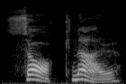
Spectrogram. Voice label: "saknar", Swedish

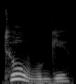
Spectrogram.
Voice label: "tog", Swedish

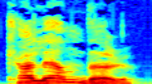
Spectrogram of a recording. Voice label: "kalender", Swedish

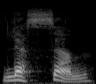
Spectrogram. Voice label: "ledsen", Swedish

